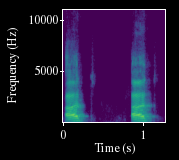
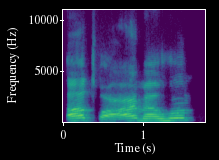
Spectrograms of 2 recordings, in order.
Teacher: کے پڑھنا ہے، الذی اطعمہم، حمزہ کو طا سے ملانا ہے، طا حرف قلقلہ میں سے ہے، اور طا کو موٹا کر کے بھی پڑھنا ہے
